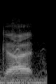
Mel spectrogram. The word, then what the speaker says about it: Goht: Alright, so as that title said, we are now up against the mass mechanical monster, Goht, or Goat. I pronounce it Goht.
